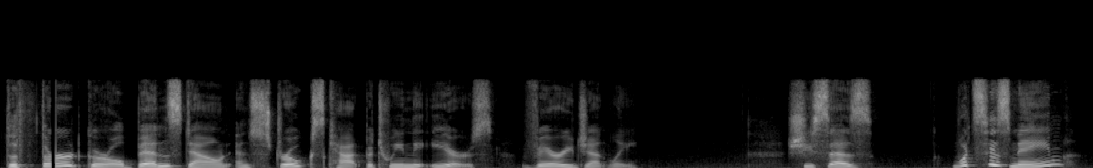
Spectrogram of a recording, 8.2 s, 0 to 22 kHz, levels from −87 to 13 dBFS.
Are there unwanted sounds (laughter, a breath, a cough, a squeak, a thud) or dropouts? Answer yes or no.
yes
